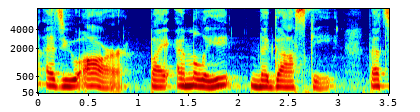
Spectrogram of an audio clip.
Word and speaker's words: Nagoski: the book Come As You Are by Emily nagoski that's spelled n-a-g-o-s-k-i it's a great book that talks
